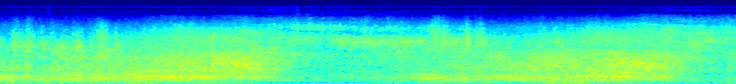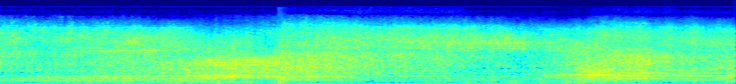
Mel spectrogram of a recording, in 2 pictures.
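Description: Kart engines buzz loudly, rising and falling in pitch as the karts pass by outdoors.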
